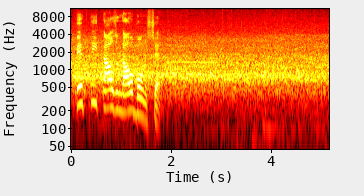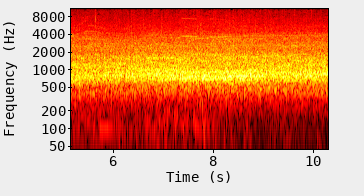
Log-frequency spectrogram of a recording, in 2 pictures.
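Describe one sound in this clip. A large crowd roars steadily in a big echoing arena.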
